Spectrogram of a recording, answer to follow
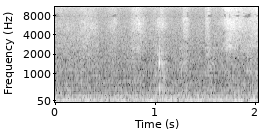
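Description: Near silence: room tone, with a few faint soft brushing rubs of a makeup brush on the skin.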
